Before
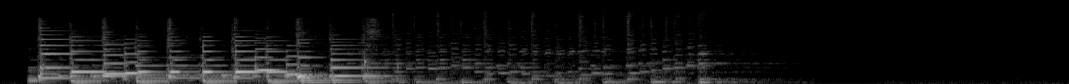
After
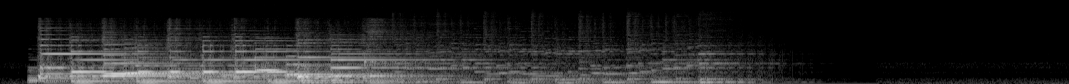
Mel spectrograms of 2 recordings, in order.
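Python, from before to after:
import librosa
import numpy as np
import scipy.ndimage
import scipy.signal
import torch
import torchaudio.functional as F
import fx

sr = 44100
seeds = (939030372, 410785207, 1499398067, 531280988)

y = fx.high_shelf(x, sr, hz=4900.0, db=-7.5)
y = fx.room_early_taps(y, sr, ms=(55, 73), db=(-11.0, -4.5))
y = fx.echo_crushed(y, sr, ms=101, feedback_pct=80, bits=9, wet_db=-9)
y = y * 10.0 ** (7.5 / 20.0)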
